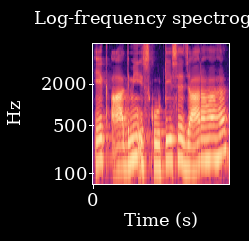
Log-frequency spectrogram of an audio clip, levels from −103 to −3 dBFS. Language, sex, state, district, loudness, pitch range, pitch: Hindi, male, Jharkhand, Ranchi, -14 LUFS, 140-165 Hz, 160 Hz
